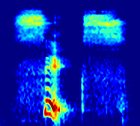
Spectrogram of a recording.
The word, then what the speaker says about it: six: First, let's look at six. Six. Now here we can see the phonemes look like this and the pronunciation six, I. It's a short E sound, I, like ship, ship.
